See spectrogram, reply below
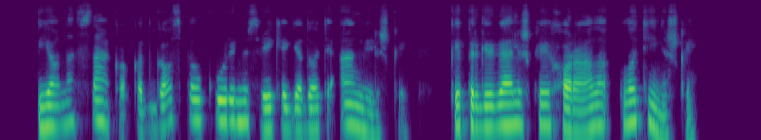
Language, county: Lithuanian, Vilnius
